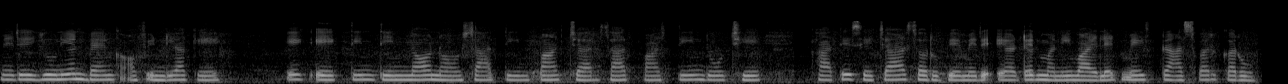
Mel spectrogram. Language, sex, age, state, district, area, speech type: Urdu, other, 18-30, Uttar Pradesh, Mau, urban, read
